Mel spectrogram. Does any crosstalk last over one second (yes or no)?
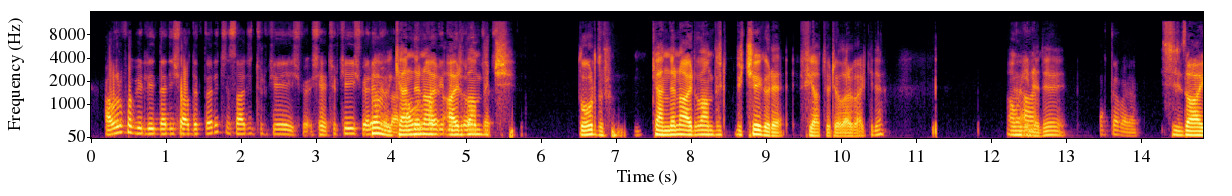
yes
